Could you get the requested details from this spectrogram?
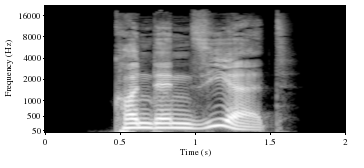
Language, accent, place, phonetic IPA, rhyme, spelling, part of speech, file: German, Germany, Berlin, [kɔndɛnˈziːɐ̯t], -iːɐ̯t, kondensiert, verb, De-kondensiert.ogg
- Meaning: 1. past participle of kondensieren 2. inflection of kondensieren: third-person singular present 3. inflection of kondensieren: second-person plural present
